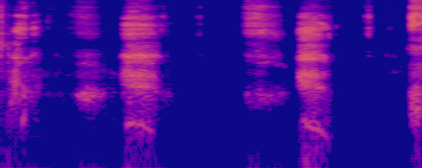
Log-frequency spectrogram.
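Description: A woman breathing hard and sighing through an open mouth: two breaths in and out, each with a softer draw followed by a louder voiced out-breath, the louder ones about a second and a half in and three seconds in.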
